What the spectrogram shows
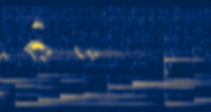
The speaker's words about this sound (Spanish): Se entrelaza el sonido de los pájaros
